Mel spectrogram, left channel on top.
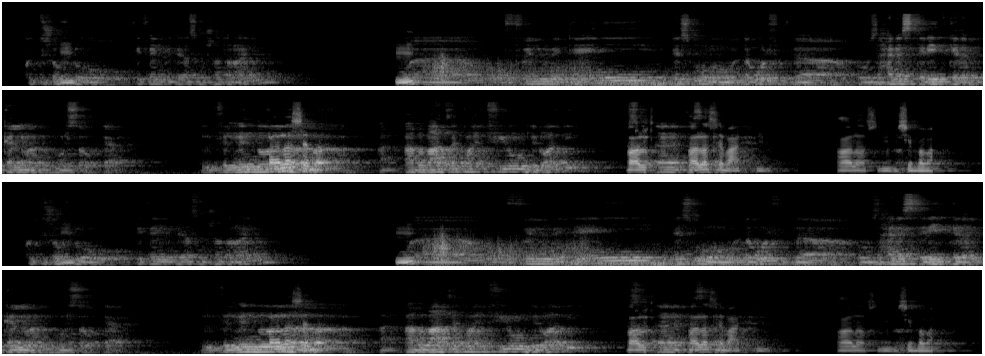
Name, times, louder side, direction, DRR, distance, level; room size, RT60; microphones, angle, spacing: voice 1, 0.2-2.7 3.9-11.0 11.8-13.2 13.6-15.6 16.1-17.0 18.7-18.9, right 1 dB, 90° left, 2 dB, 4.8 m, -33 dB
Thunder, 4.2-11.3, right 1 dB, 15° right, 0.6 m, -41 dB
voice 2, 12.5-13.0 16.1-16.3 16.7-17.5 18.2-19.1, left 4 dB, 35° left, 14 dB, 0.5 m, -28 dB
16.0 x 12.0 x 4.9 m, 1.1 s
head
